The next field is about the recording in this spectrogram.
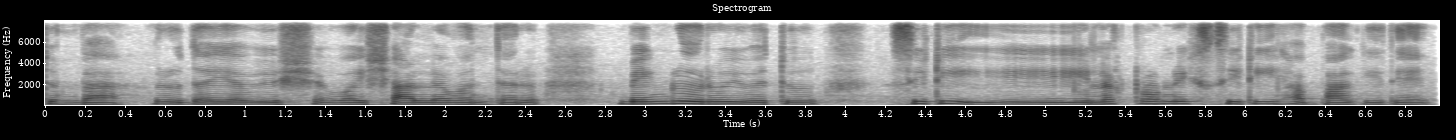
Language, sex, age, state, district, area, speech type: Kannada, female, 30-45, Karnataka, Koppal, urban, spontaneous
